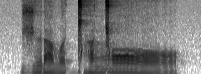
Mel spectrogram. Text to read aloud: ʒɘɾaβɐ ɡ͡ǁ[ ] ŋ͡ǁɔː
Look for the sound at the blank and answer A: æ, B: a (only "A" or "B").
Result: B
